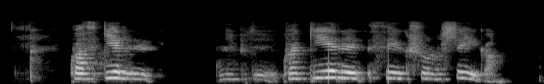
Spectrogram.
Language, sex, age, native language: Icelandic, male, 10, Icelandic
